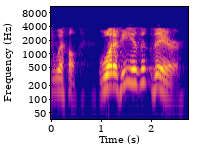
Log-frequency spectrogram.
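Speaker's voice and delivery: slow, mock smirking, scornful, sneering voice. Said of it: "sneeringly or smirkingly, the atheist said".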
